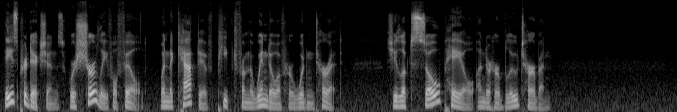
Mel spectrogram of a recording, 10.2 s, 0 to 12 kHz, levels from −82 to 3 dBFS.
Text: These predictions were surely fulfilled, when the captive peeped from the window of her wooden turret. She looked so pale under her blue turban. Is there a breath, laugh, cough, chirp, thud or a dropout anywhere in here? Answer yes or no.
no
